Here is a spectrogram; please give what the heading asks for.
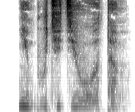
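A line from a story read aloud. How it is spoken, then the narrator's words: Hissed. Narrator (Russian): прошипела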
